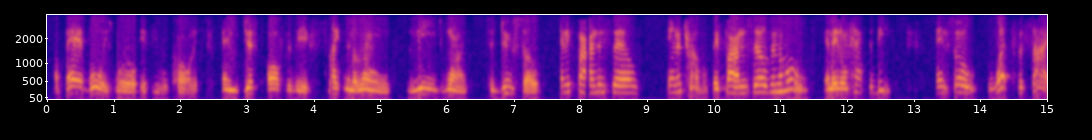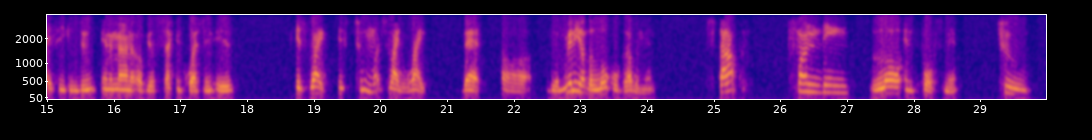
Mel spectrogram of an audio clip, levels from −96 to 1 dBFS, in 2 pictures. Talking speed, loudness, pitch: 150 wpm, -29 LUFS, 200 Hz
